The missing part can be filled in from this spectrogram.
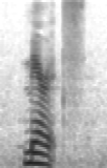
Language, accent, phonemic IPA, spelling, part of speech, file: English, US, /ˈmɛɹ.ɪts/, merits, noun / verb, En-us-merits.ogg
- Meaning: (noun) 1. plural of merit 2. Intrinsic advantages, as opposed to political or procedural advantages 3. Substance, distinguished from form or procedure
